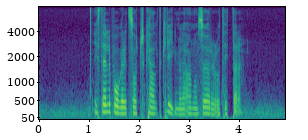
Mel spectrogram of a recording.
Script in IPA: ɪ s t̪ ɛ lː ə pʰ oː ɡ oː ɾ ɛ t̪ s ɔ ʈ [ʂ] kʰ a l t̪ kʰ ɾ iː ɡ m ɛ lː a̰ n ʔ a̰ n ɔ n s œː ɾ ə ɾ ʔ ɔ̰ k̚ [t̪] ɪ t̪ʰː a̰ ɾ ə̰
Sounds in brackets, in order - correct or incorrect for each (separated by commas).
correct, incorrect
